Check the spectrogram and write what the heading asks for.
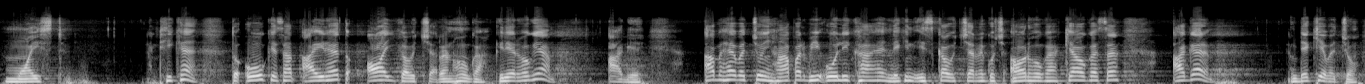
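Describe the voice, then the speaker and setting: A man's voice: high voice, big-room sound. A man teaches English phonics to students. He keeps quizzing them with questions and then answering them himself. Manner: repetitive quiz-style questions and answers. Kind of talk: classroom-style phonics lesson.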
